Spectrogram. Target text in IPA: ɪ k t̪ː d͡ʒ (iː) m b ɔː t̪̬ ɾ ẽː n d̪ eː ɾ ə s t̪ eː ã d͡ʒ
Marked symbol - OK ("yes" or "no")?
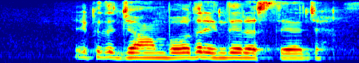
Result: no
